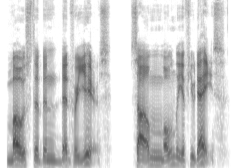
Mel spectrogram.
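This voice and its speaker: This man adopts a put-on character voice pitched in the medium range. His delivery is very slow. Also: very clean recording, silent background. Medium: read story. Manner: gruff, terse.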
